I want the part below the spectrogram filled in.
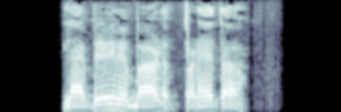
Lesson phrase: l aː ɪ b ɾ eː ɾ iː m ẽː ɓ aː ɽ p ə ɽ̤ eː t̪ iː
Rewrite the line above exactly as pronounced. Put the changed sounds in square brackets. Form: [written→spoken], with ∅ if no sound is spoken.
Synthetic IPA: l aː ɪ b ɾ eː ɾ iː m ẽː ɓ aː ɽ p ə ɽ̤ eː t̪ [iː→aː]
